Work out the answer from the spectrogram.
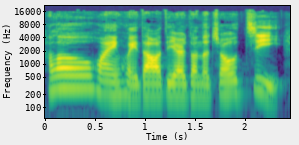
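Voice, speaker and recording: A woman's voice: mid-range voice, expressive, normal speed, clear, resonant tone, soft background music. A woman podcast host talking casually and expressively in a personal monologue, sharing her own reactions. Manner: laughs often while talking.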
